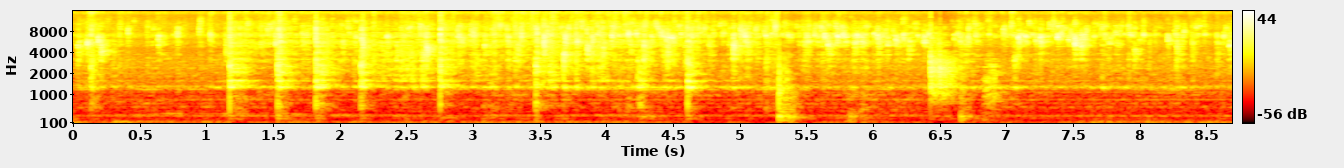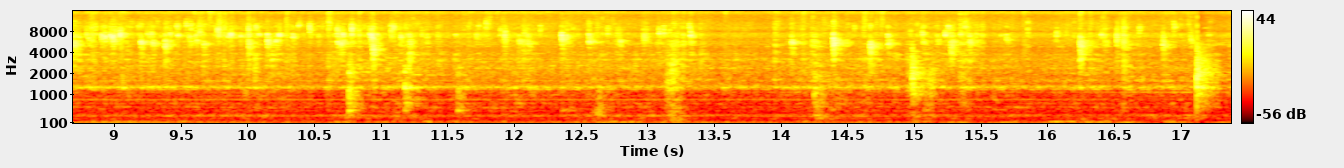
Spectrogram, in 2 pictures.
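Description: Chopped garlic sizzling in hot oil in a steel wok, with frequent clicks and scrapes of a metal spatula stirring against the pan.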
